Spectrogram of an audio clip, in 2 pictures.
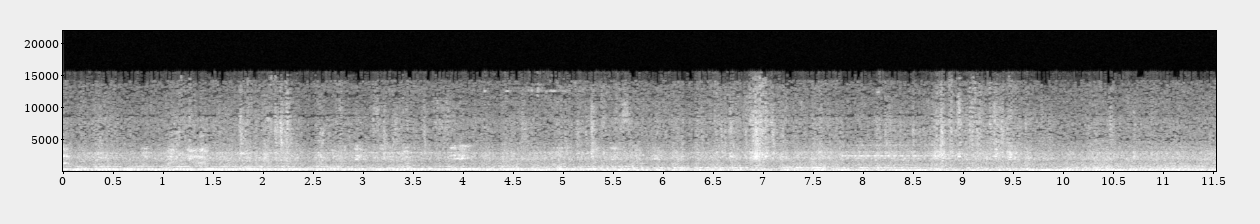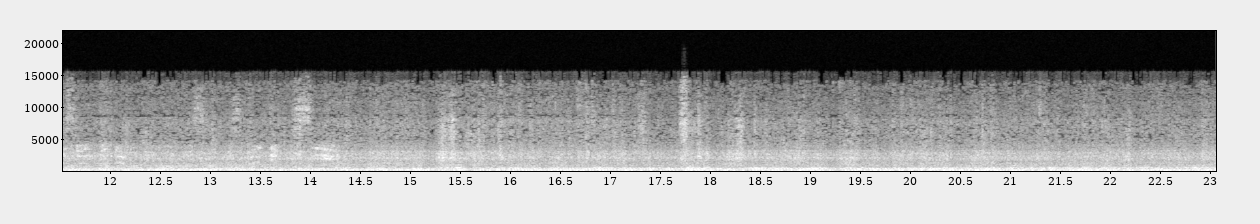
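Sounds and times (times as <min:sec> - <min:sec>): bus engine: 0:00.0 - 0:23.0
bus gear whine: 0:00.0 - 0:23.0
road noise: 0:00.0 - 0:23.0.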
